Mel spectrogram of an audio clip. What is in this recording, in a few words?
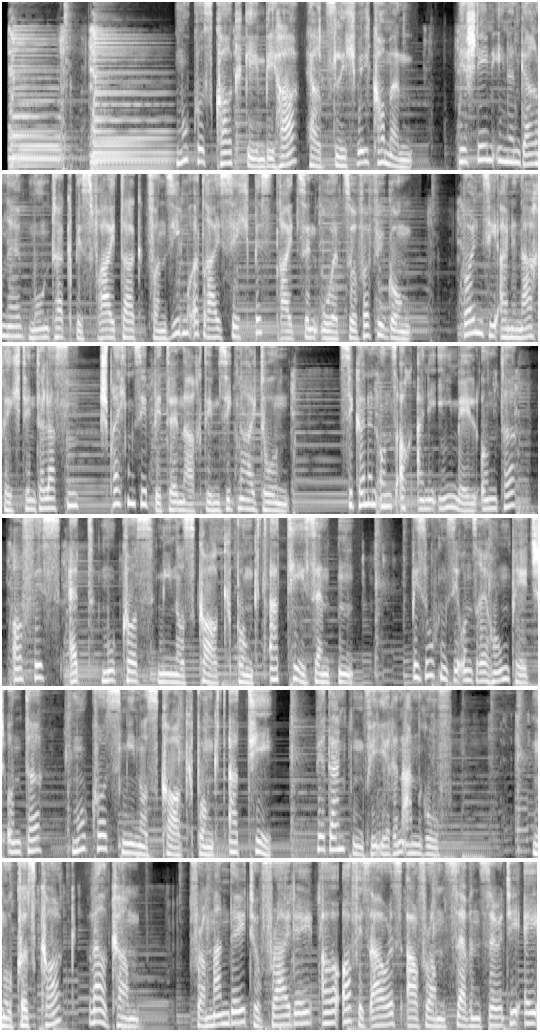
austrian female telephone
